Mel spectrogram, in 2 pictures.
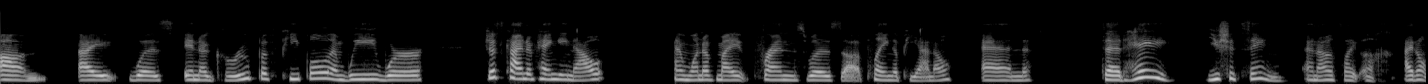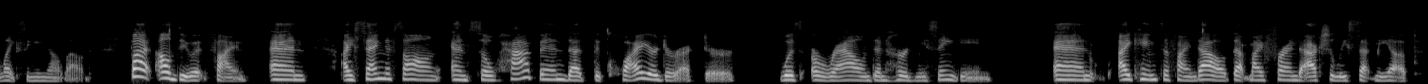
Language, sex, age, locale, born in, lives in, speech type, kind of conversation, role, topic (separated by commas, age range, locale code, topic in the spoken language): English, female, 35-39, en-US, United States, United States, conversation, unstructured, none, What was your favorite subject in school, and why?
